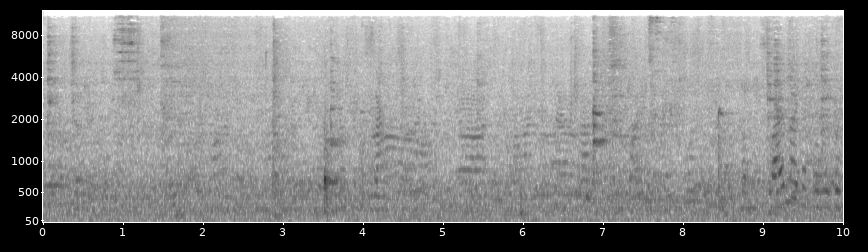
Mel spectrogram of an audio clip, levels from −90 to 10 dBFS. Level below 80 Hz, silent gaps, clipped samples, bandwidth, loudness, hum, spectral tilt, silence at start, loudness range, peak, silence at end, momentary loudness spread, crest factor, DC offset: -44 dBFS; none; under 0.1%; 11.5 kHz; -27 LUFS; none; -3.5 dB/octave; 0 s; 3 LU; -2 dBFS; 0 s; 9 LU; 26 dB; under 0.1%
